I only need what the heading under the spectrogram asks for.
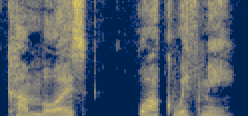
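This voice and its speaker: A man voicing a brisk, formal, wry male schoolteacher with pompous, precise wording in an audiobook. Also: mid-range voice, big pitch swings, husky, no room sound, studio quality, exaggerated voice. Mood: jovial, formal.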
